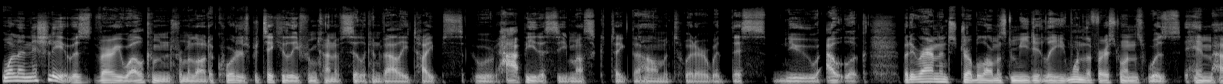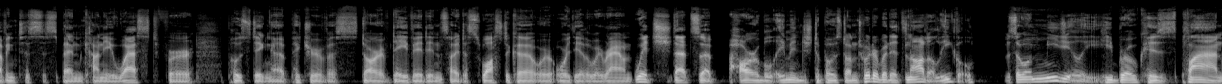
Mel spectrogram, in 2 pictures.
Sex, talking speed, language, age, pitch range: male, 220 wpm, English, 30-49, 80-105 Hz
